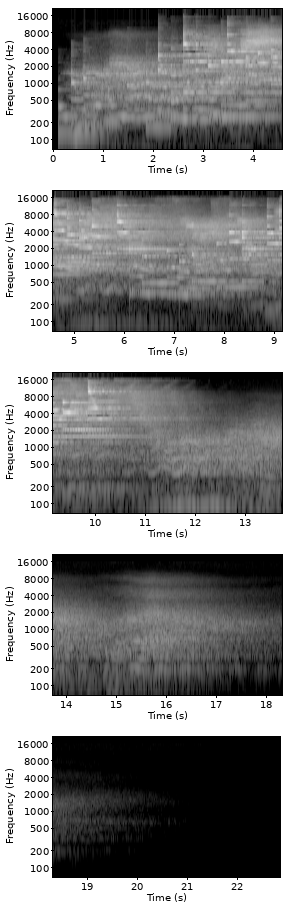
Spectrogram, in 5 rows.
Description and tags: eventsounds3 - intros b
I made these sounds in the freeware midi composing studio nanostudio you should try nanostudio and i used ocenaudio for additional editing also freeware
intros, intro, sound, effect, game, clicks, desktop, click, blip, sfx, application, startup, event, bootup, bleep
